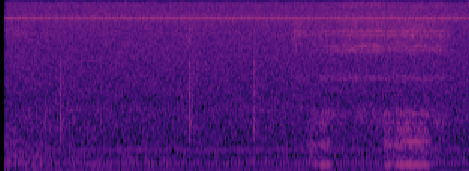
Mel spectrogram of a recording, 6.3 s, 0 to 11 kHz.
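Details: George, a Chocolate Labrador, asleep in his basket at home after an exhausting Easter 2012 camping weekend at Graffham; two low, rumbling snore bursts come near the end over a steady indoor hum.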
